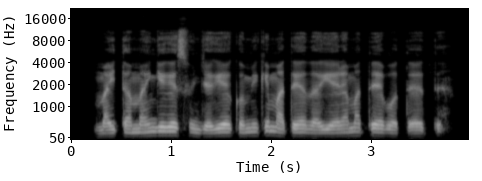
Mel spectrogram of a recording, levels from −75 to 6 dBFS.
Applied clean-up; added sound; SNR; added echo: neural mask model Resemble Enhance denoiser.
